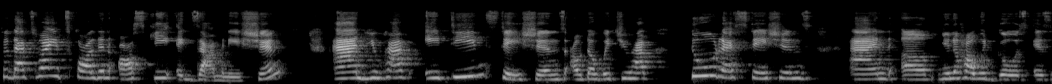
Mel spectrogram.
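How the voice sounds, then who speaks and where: Brief: female tutor, higher register, sharp and bright tone, talks through a lesson in a loose, explanatory manner. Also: low-quality recording. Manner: explanatory, with frequent fillers. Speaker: medical exam tutor. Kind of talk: spoken exam lesson.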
